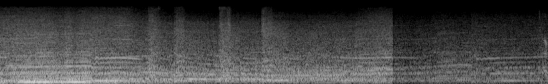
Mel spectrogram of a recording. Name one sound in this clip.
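A racing car engine roars at high revs, its pitch shifting as it changes gear.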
